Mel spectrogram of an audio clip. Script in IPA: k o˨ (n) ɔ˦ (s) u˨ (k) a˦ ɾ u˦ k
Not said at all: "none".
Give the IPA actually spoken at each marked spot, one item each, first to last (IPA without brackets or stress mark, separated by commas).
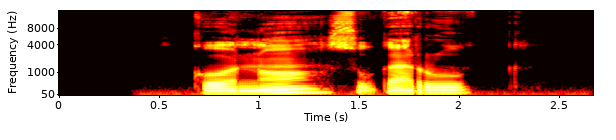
n, s, k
